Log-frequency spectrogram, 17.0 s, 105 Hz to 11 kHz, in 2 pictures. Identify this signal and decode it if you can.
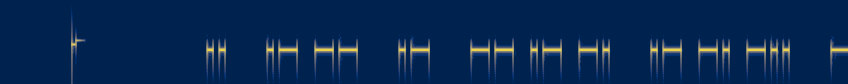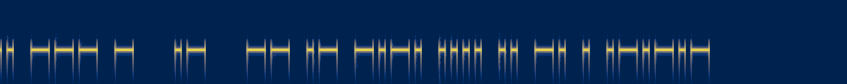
Morse code, heard as a keyed tone, about 21 wpm, 700 Hz. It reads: I AM A MAN AND NOT A MACHINE.
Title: Sentences from Top 1000 Words - Review Part 2 - 20wpm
